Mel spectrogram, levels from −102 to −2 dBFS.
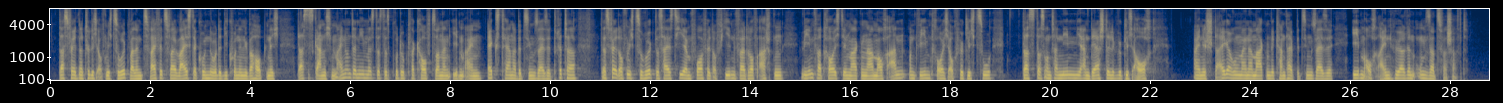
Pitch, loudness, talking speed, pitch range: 130 Hz, -27 LUFS, 175 wpm, 125-135 Hz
